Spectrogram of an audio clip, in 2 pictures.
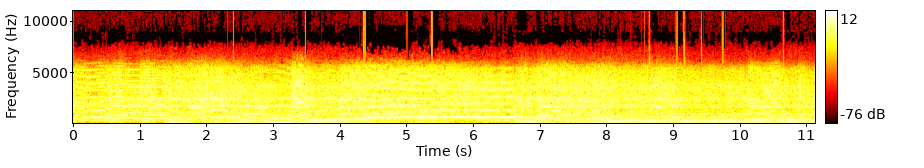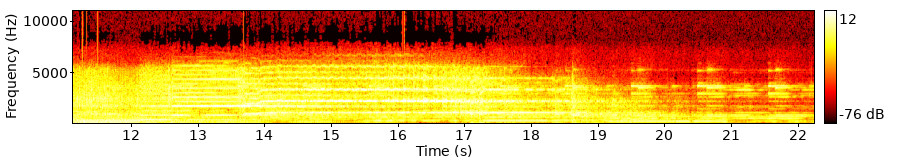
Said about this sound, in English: But it's a pretty simple setup where it's just, you know, a delay, a reverb for a space, fuzz, and then a volume. But with those things, I can create, like, entire worlds of sound.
